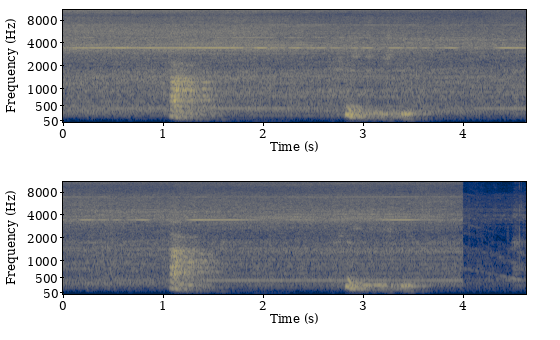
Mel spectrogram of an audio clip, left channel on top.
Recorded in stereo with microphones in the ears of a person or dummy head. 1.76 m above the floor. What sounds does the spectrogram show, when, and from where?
1.1 s laughter: 5° right (ahead or behind), 1.1 m; by 4.5 s 85° left, 1.3 m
